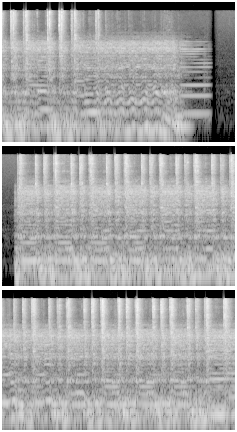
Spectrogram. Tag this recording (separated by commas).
Musical instrument, Plucked string instrument, Music, Guitar, Electric guitar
